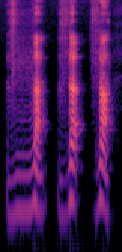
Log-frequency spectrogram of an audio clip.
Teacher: it's pronounced with a lower lip V and the upper front teeth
